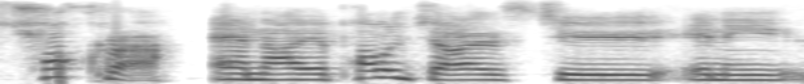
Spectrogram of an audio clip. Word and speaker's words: chakra: And it's So, there are these beautiful little, uh, connections, um, you see, um, people say chakra and chakra, and it's chakra.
